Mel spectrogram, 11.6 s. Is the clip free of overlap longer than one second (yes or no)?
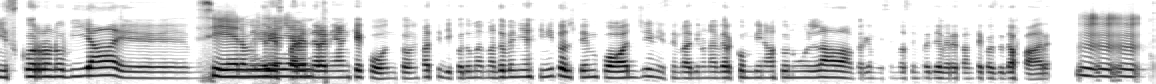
no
